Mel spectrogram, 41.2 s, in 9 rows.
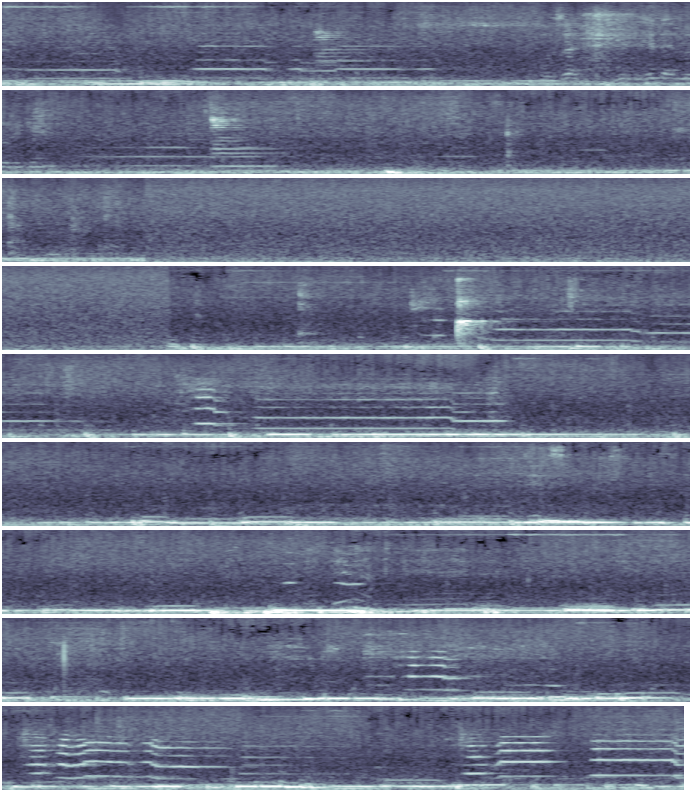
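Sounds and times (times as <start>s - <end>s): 
flute jam: 0.0s - 10.2s, 14.9s - 41.2s.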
